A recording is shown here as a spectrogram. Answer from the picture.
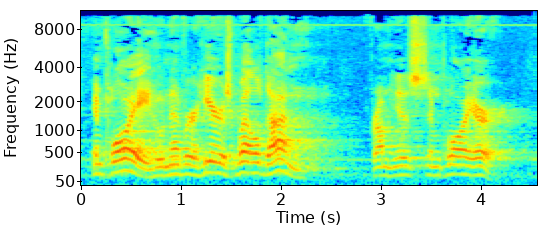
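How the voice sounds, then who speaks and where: A man talks at a very slow pace with a fairly high pitch and ordinary pitch variation. The room echo is audible, and background noise is noticeable. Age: old. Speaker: pastor. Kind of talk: sermon.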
